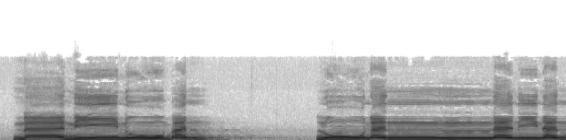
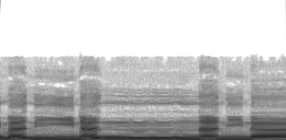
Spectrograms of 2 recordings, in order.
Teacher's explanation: caranya menyentuhkan ujung lidah kita diantara posisi roll dengan la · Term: huruf nah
